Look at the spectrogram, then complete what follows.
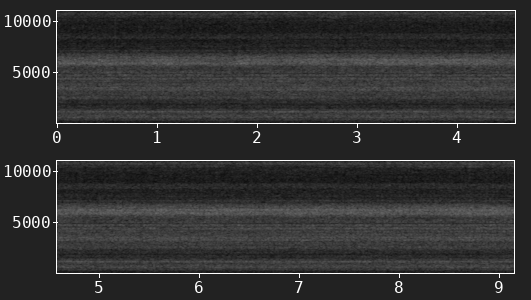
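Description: Oxy-fuel bench torch burning with a steady hiss.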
